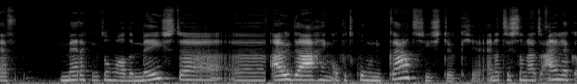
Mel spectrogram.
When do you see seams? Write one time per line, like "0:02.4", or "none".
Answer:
0:02.6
